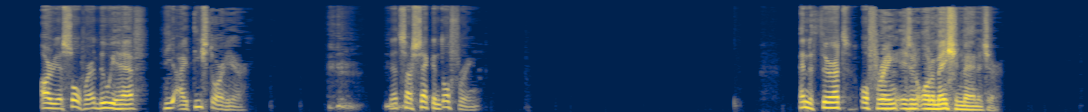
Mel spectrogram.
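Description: A middle-aged man speaks calmly and clearly into a microphone, in short phrases with pauses.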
